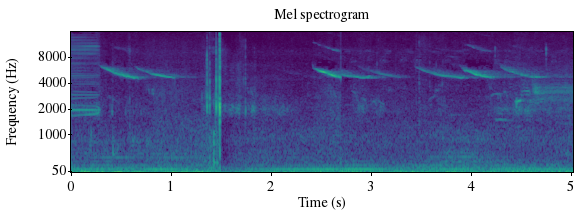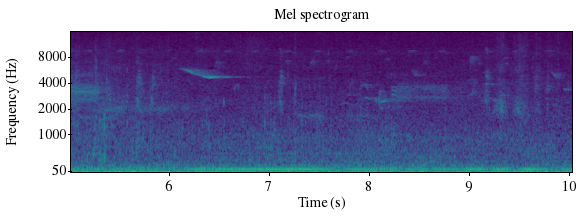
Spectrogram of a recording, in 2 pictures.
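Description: A bird calling in several runs of short, high chirps, each sliding downward in pitch. There is a single sharp click about a second and a half in.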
